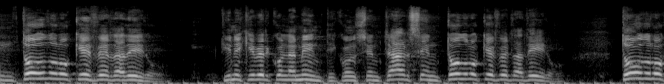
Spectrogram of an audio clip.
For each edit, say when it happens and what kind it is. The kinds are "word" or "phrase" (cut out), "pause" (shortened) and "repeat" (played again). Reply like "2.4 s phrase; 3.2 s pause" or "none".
none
